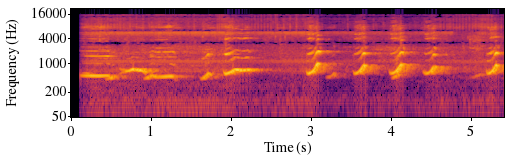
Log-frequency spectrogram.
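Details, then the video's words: Gibbons at a zoo, recorded 9 August 2015, give a run of loud, rising whoops that quicken and climb in a swooping series. "Gibbons Howling"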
